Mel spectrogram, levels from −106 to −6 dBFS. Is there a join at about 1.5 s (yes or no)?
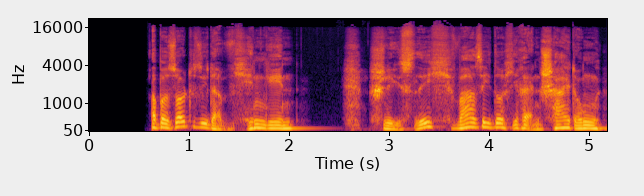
yes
